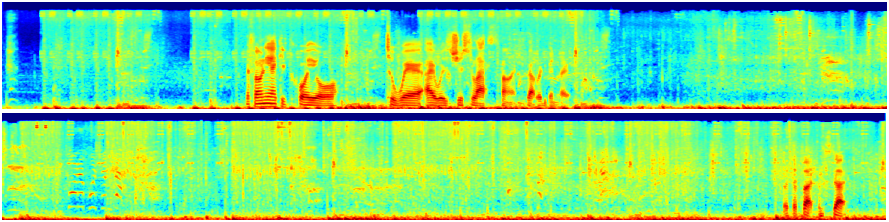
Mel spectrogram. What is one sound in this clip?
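Rapid gunfire and explosions sound from a video game.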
